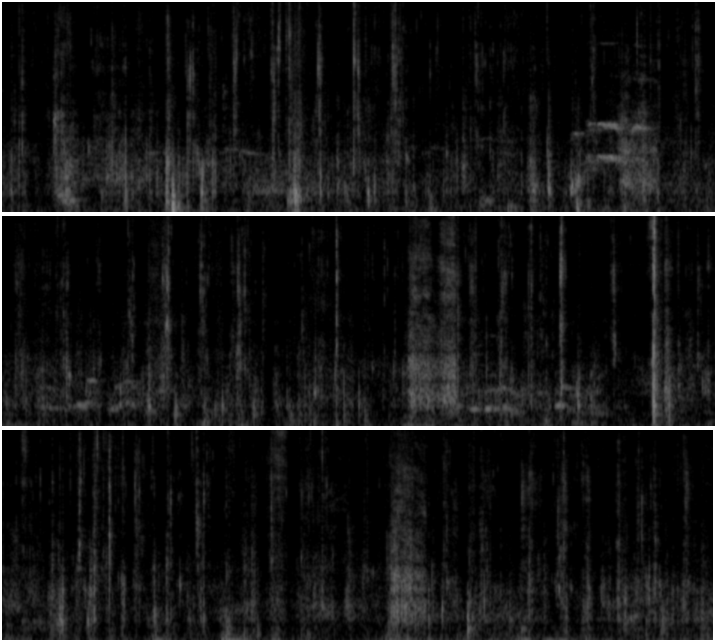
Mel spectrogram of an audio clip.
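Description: Two people eating rice and fried brinjal with their hands: close-up chewing and mouth sounds, with frequent short sharp clicks scattered throughout.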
